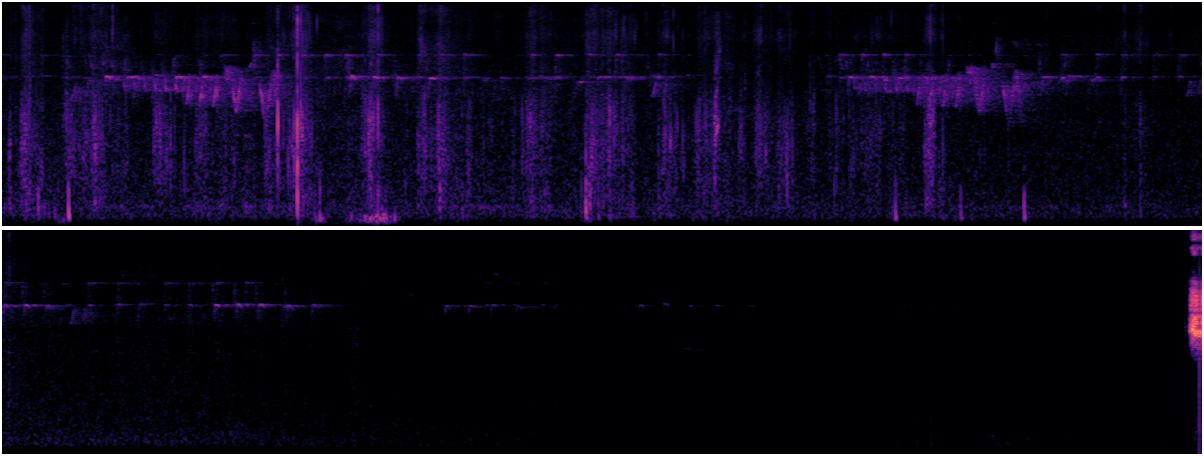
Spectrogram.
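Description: Ambient outdoor field recording of footsteps, irregular short knocks, under a thin steady high-pitched tone. It fades out about fifteen seconds in, leaving near silence.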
